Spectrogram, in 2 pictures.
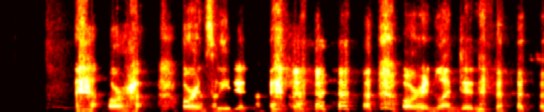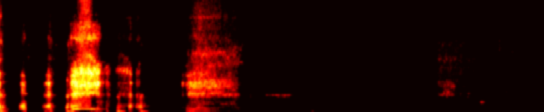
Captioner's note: laughs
